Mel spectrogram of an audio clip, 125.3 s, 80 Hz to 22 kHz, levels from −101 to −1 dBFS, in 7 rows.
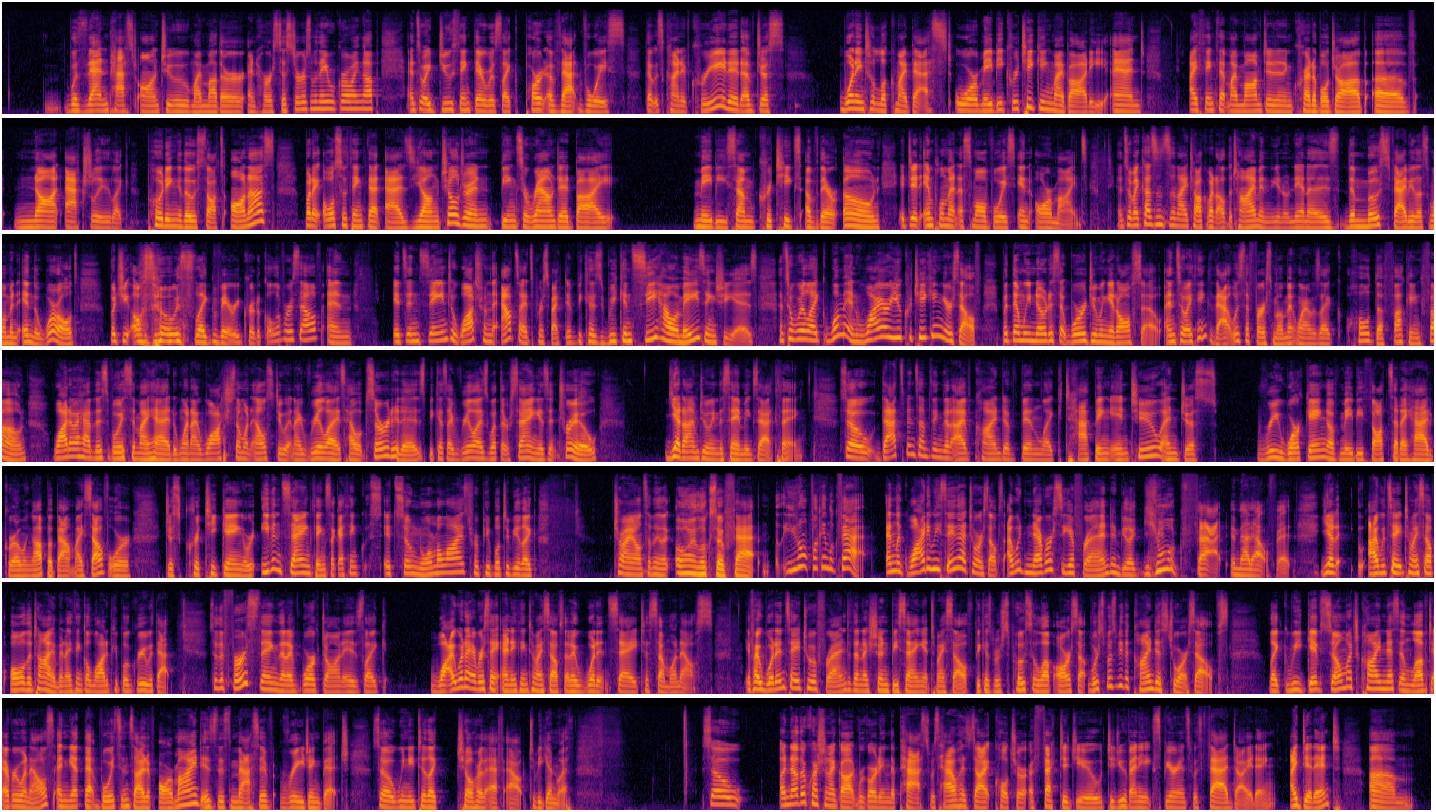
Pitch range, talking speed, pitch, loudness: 160-210 Hz, 205 wpm, 180 Hz, -27 LUFS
